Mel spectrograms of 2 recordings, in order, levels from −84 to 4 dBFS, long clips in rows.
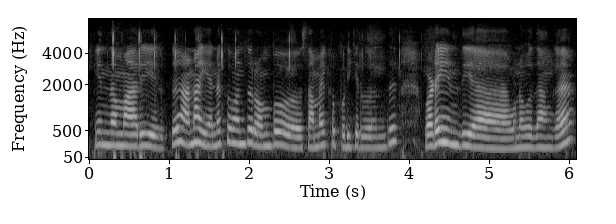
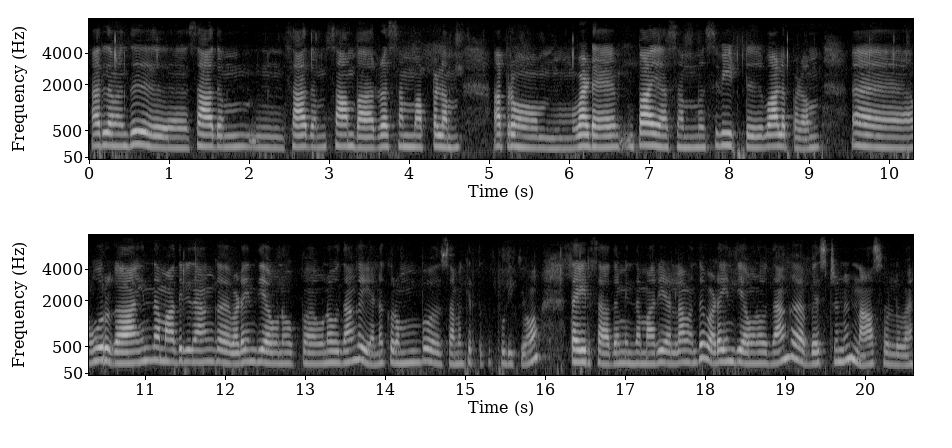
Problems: background sounds at intervals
